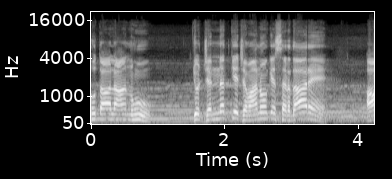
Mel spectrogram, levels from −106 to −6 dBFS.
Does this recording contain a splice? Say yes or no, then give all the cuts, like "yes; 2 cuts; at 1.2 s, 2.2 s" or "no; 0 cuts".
no; 0 cuts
